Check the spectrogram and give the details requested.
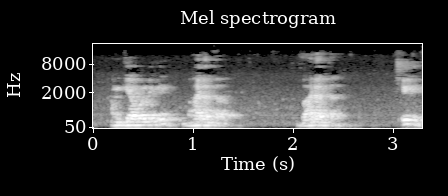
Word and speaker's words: भरत: भरत में कैसे पढ़ेंगे अपन, भरत, भरत, भरत, ठीक है। ता के बाद थोड़ा आ का उच्चारण निकालना पड़ता है, ठीक है। ता पे अपन को जो है जो जीभ को तालू से हटाना है, तालू पे रोक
